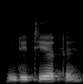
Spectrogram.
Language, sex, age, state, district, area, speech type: Assamese, male, 30-45, Assam, Sonitpur, rural, spontaneous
